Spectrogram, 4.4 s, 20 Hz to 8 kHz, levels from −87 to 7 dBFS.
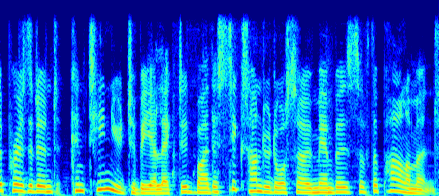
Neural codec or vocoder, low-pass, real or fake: none; 7.2 kHz; real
